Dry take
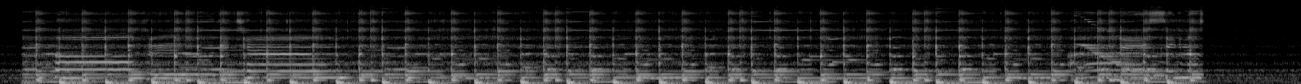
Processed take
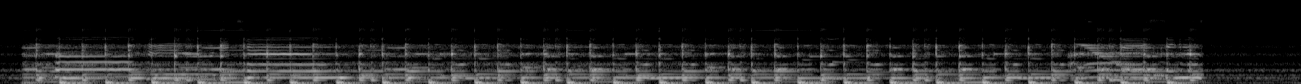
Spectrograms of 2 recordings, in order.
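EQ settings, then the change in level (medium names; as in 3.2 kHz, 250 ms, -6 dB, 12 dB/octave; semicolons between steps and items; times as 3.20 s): low-pass 2.2 kHz 12 dB/octave; static phaser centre 760 Hz, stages 8; +3.5 dB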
